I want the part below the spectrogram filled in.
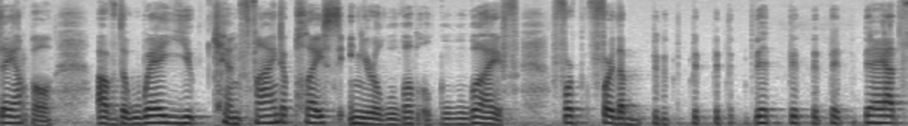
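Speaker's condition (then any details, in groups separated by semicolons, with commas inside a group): Stutter, severe; stutters a lot, struggles to speak; prolonged sounds, blocks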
